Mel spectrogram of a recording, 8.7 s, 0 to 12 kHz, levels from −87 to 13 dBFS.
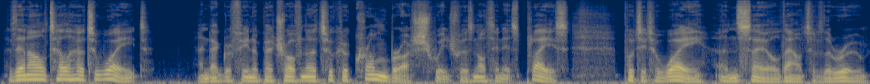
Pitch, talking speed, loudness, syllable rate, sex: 100 Hz, 195 wpm, -18 LUFS, 4.8 syllables/s, male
